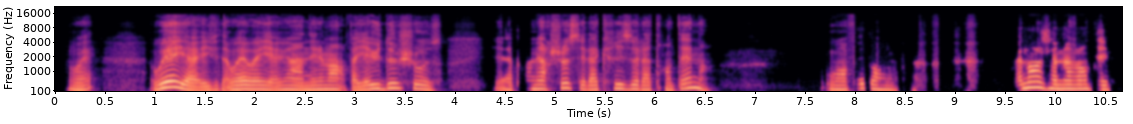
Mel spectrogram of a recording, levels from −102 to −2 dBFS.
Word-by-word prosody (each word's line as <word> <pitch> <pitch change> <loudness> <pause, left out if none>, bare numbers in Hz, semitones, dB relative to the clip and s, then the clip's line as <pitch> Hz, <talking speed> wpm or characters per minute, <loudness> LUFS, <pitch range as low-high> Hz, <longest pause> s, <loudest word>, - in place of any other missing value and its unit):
Ouais, 165 +1 -4 0.6
ouais, 260 +3 +8
il - - +5
y - - +5
a 160 -3 +3
évide 160 +2 -5
ouais, 175 +3 +3
ouais, 180 0 +2
il - - -1
y - - -1
a 160 - -3
eu 175 - -3
un 165 -2 -1
élément. 180 +1 0
Enfin, 150 - -5
il 160 - -3
y - - 0
a 180 - +1
eu 205 0 +2
2 225 +4 +1
choses. 185 -7 -4 0.5
Il - - -11
y - - -6
a - - -5
la 165 - -6
1re 190 -1 -3
chose, 230 -2 -1
c'est 180 - -5
la 175 0 -2
crise 200 +2 -3
de 190 - 0
la 170 -1 -4
trentaine 195 +5 -3 1.2
où 175 -2 -5
en 175 0 -1
fait, 210 +4 -7
on 175 -4 -4 1.2
Ah 190 - -1
non, 255 +3 +6
je - - -2
viens 200 -1 +3
de - - +2
l'inventer. 195 -2 +1
180 Hz, 240 wpm, -21 LUFS, 170-200 Hz, 1.2 s, ouais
